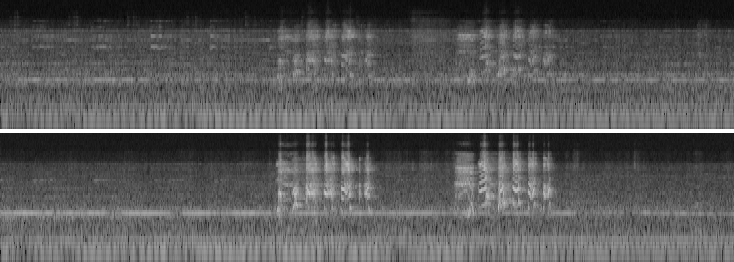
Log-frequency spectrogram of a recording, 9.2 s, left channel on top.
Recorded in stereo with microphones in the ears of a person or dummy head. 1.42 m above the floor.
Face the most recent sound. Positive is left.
turn(degrees=-60)  # may be behind; listen again after turning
